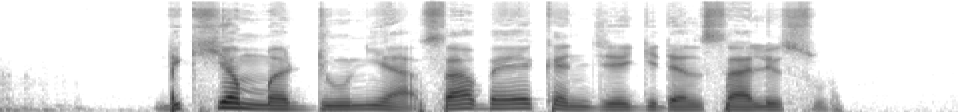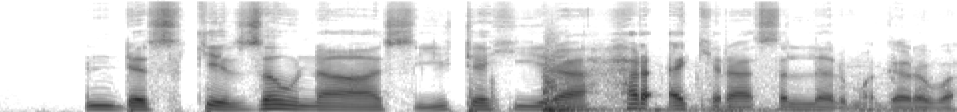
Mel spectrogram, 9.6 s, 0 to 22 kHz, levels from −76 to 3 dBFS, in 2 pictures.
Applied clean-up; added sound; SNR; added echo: none; Car; 13 dB; none.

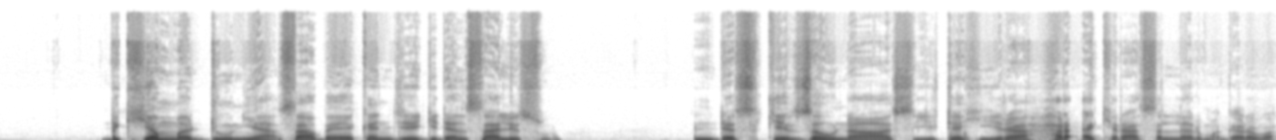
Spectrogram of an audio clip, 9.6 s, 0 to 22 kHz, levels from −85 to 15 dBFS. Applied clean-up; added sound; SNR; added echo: none; none; none; none.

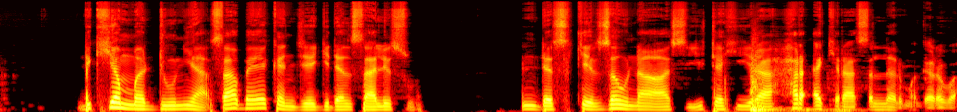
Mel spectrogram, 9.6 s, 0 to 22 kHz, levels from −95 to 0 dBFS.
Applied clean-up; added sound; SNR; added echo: classical method Wiener filter.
